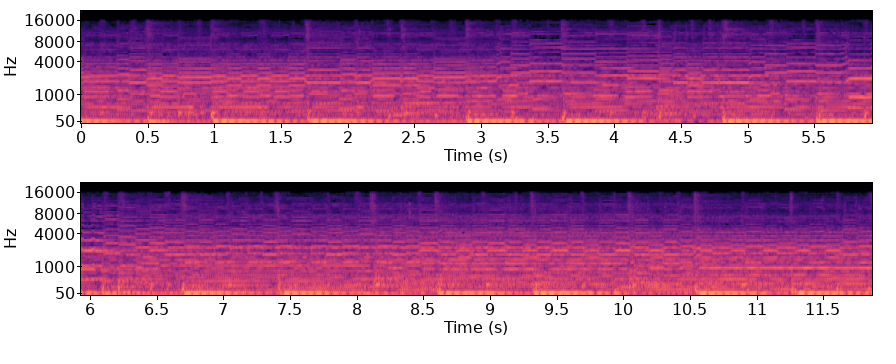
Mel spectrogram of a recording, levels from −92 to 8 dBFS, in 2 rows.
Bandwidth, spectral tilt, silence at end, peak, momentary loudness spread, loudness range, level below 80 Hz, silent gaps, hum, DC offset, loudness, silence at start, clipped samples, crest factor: 15.5 kHz; -5 dB/octave; 0 s; -10 dBFS; 3 LU; 1 LU; -24 dBFS; none; none; under 0.1%; -23 LUFS; 0 s; under 0.1%; 14 dB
